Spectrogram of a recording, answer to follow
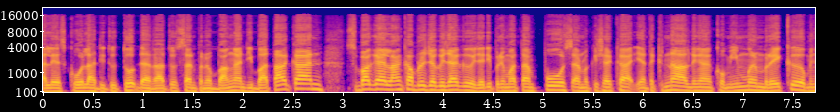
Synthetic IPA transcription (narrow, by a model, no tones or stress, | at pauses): ləsə̥kolahdit̪ut̪ʊp̚danrat̪usanpənəbaŋandibat̪alkansəbaɡajlaŋkahbərd͡ʒaɡad͡ʒaɡad͡ʒadipəɾimat̪anpusdanmakiʃaɾikat̪̚jã̰ŋt̪ərkənaldəŋãnkɔmit̪̚mə̃nməɾekaməɲ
